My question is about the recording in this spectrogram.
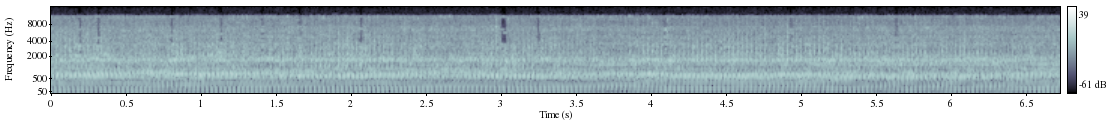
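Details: Craftsman garden tiller, small single-cylinder engine, test run right after replacing the old worn belt and setting tension, belt guard still off; steady even rapid chug with no belt squeal or knocks: normal running.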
